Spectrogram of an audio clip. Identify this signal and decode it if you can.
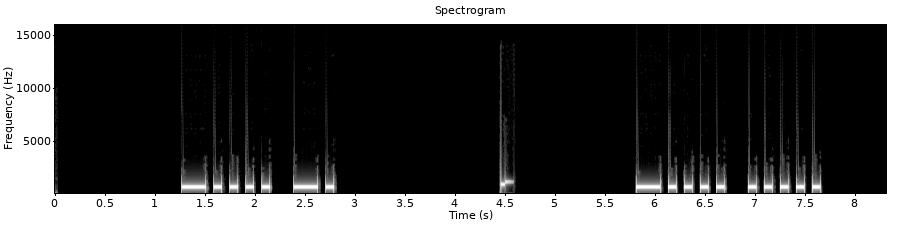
Morse code, heard as a keyed tone, about 15 wpm, 700 Hz. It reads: 6N 65
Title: Common Cut Numbers - 2-Digit 15wpm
